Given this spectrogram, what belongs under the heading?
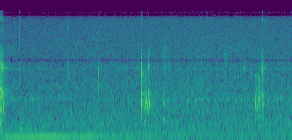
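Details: Soft, brief catching sounds every few seconds from a one-day-old newborn girl, over a low room hum; newborn hiccups.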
